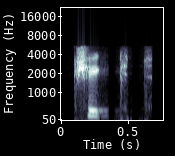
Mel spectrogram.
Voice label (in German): "gschickt", Mundart, Burgenland, hianzisch; geschickt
